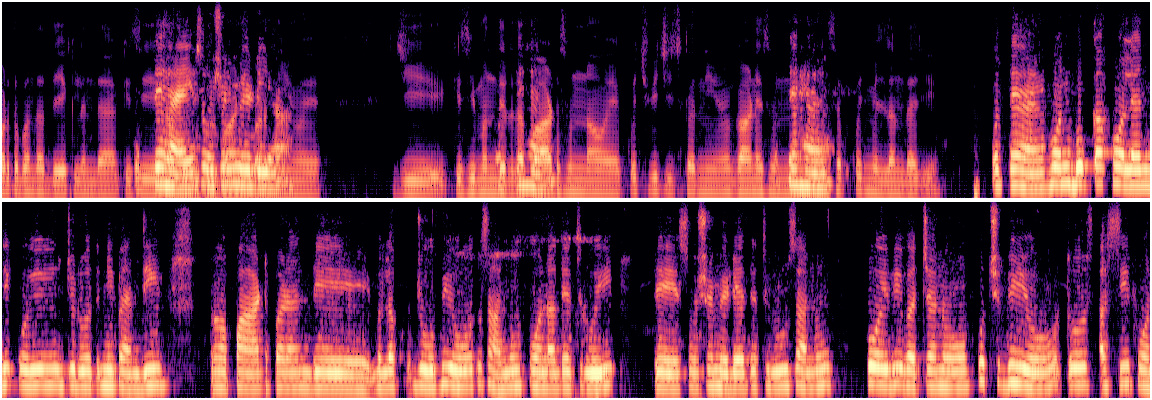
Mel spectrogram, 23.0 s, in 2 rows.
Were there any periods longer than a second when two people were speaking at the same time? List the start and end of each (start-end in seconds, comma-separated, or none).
1.3-2.9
